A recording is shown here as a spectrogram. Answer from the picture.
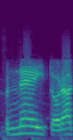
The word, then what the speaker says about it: Bnei Torah: ¿Dijimos bien, Naitora? – Sí, aquí estábamos en ese conflicto, pero Se pronuncia Bnei Torah, que significan los hijos de la Torah, los que creen en los cinco libros de Moisés.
